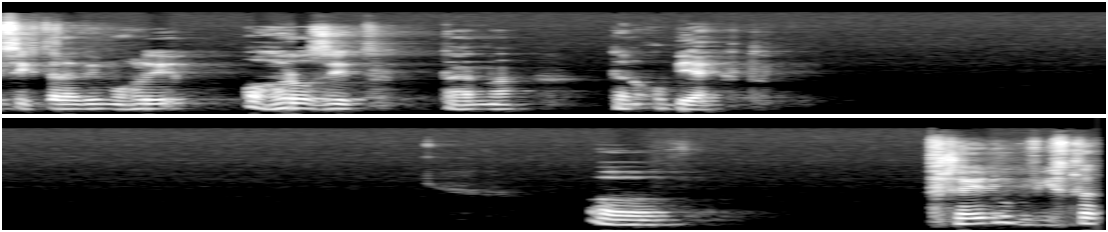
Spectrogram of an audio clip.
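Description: A man speaks calmly into a microphone, in pauses.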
